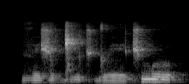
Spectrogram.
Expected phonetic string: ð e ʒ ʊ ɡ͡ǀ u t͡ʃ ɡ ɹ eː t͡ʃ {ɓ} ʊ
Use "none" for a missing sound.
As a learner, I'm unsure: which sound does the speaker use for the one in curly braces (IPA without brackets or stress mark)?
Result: m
